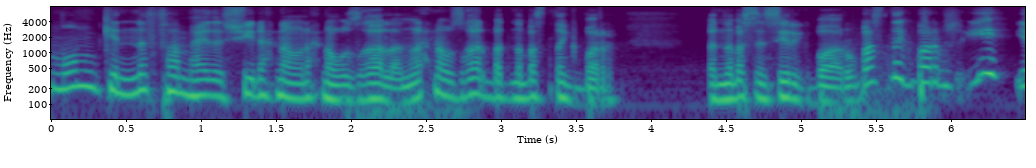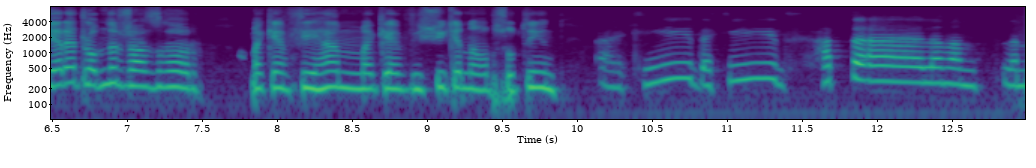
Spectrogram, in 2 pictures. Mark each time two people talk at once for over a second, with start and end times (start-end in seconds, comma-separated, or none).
none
